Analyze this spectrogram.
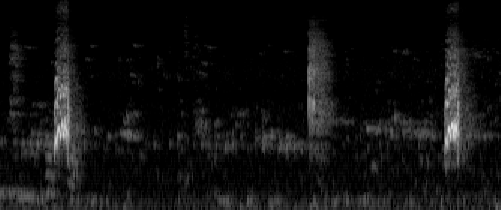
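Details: Caged white-clawed red-whiskered bulbul kept as a decoy bird: three short bright warbled phrases, spaced about two seconds apart, in a quiet room with faint low murmurs between.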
